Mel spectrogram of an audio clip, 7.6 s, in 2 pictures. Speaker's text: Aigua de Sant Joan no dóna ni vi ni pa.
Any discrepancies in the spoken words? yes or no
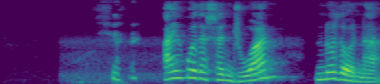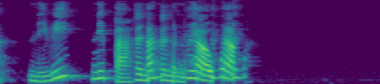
yes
